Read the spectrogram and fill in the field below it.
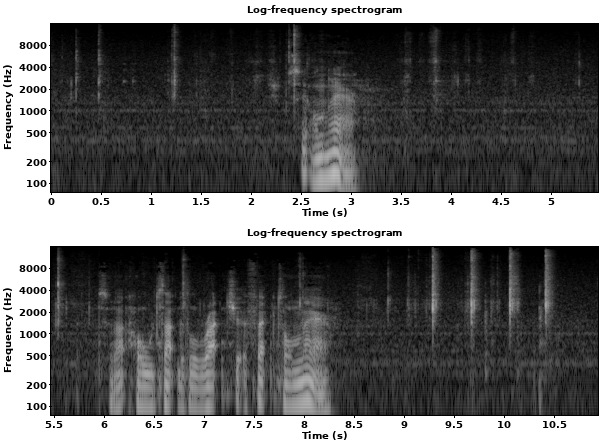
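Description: Small plastic parts click and tap close by.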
